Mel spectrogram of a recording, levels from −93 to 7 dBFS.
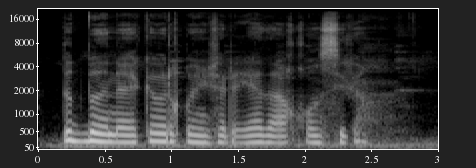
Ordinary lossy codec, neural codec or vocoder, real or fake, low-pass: none; none; real; 19.8 kHz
